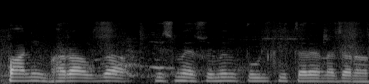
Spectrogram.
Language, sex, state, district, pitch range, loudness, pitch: Hindi, male, Uttar Pradesh, Jalaun, 150-165 Hz, -32 LUFS, 160 Hz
